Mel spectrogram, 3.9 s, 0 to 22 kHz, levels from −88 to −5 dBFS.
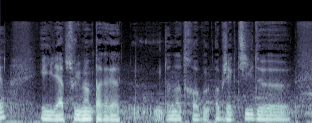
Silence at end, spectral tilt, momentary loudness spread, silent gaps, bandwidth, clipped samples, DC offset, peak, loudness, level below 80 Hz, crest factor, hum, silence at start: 0 s; -6.5 dB/octave; 11 LU; none; 11.5 kHz; under 0.1%; under 0.1%; -6 dBFS; -23 LUFS; -34 dBFS; 16 dB; none; 0 s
